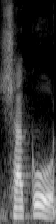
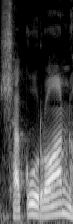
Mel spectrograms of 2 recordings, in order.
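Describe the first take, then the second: First: The word ends on a bare r sound. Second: The word ends with an added un sound. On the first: The speaker calls it right. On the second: The speaker calls it wrong.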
